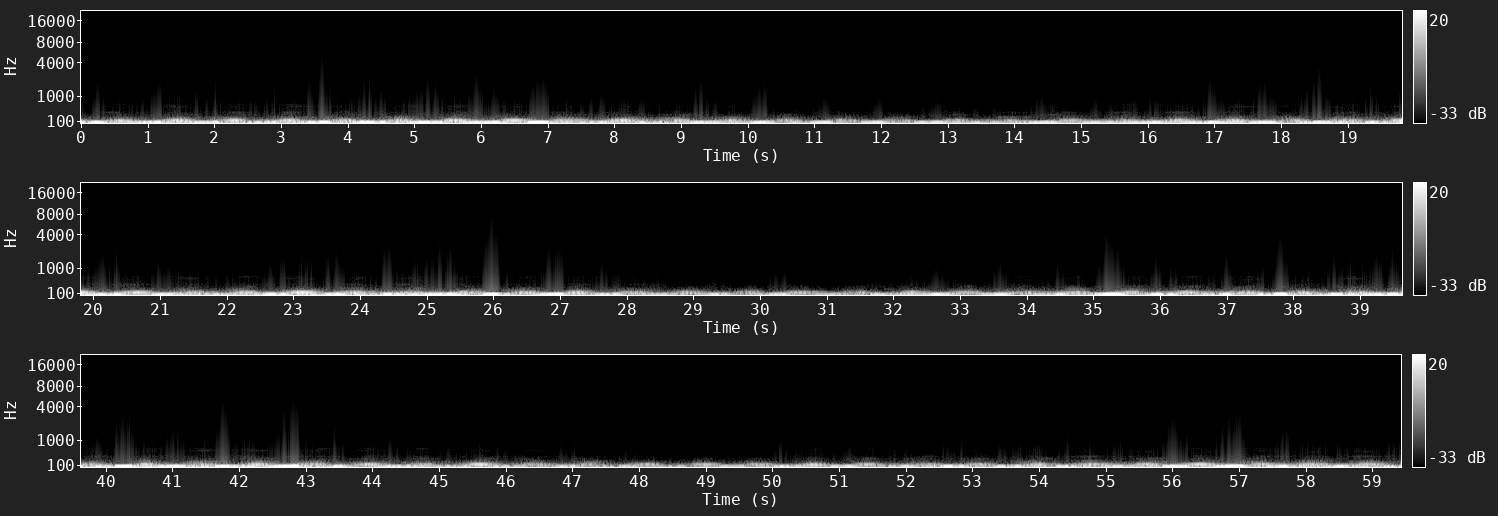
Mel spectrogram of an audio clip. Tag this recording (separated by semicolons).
rumbles; Vibrating; Muffled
